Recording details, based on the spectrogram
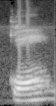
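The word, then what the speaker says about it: comb: कॉम your hair, कॉम, B silent है यहाँ पे, कॉम कंघी करना, बालों में आप कंघी करते हो।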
